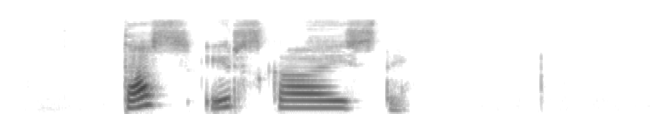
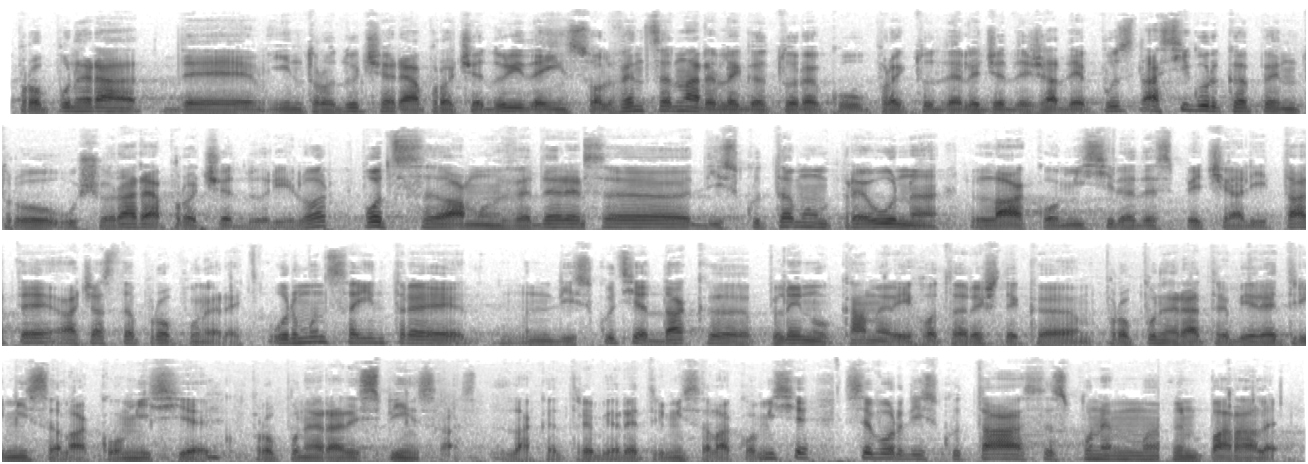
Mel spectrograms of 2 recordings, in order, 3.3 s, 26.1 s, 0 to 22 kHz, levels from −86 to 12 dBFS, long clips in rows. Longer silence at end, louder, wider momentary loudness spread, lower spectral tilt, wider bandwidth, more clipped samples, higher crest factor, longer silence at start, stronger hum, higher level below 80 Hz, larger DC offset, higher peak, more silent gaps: first, 1.25 s vs 0 s; second, -27 LUFS vs -19 LUFS; first, 12 LU vs 7 LU; second, -2.5 dB/octave vs -5 dB/octave; second, 11.5 kHz vs 15.5 kHz; neither; about the same, 22 dB vs 18 dB; first, 0.6 s vs 0.05 s; neither; second, -88 dBFS vs -42 dBFS; neither; second, -8 dBFS vs 0 dBFS; neither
